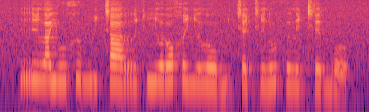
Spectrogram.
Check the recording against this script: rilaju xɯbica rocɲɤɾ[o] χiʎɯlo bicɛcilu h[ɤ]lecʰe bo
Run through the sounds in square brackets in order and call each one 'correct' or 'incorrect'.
correct, incorrect: ɯ

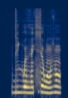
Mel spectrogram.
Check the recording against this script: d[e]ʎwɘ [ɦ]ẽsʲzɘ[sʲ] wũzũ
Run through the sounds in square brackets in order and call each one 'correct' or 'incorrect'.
incorrect: i, correct, incorrect: none

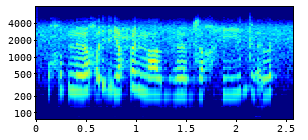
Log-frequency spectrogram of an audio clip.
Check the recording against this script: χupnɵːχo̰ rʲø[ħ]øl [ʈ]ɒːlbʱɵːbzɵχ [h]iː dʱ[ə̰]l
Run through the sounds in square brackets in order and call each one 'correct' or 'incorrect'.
correct, incorrect: n, correct, correct

